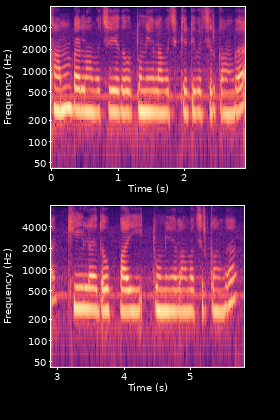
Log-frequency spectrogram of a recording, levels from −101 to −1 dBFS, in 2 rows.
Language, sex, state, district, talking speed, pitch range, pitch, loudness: Tamil, female, Tamil Nadu, Kanyakumari, 155 wpm, 255-275 Hz, 265 Hz, -15 LUFS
